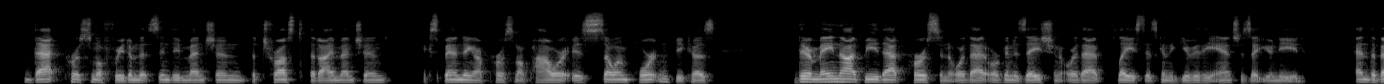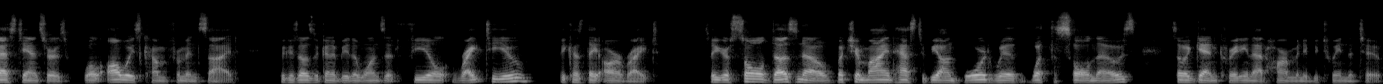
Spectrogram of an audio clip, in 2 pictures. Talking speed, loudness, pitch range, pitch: 200 wpm, -31 LUFS, 95-110 Hz, 100 Hz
